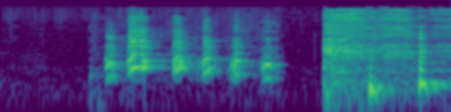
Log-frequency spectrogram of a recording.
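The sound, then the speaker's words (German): A toy chicken lying on a piano clucks in a quick run of six or seven bright, squeaky pulses, then lets out a louder, harsher squawking burst with a couple of accented peaks, loud. “Das, also das Huhn liegt schon mal hier parat auf dem Klimperkasten.”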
